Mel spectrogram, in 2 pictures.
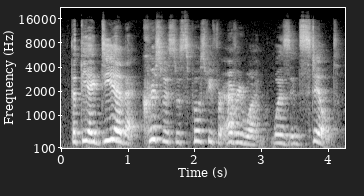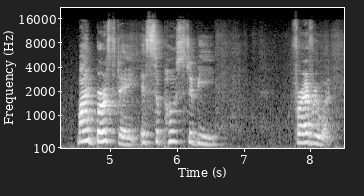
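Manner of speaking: talking through tears, tearful crying speech. Speaker talks about being a Christmas baby and their birthday, crying. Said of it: "I didn't mean to cry".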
